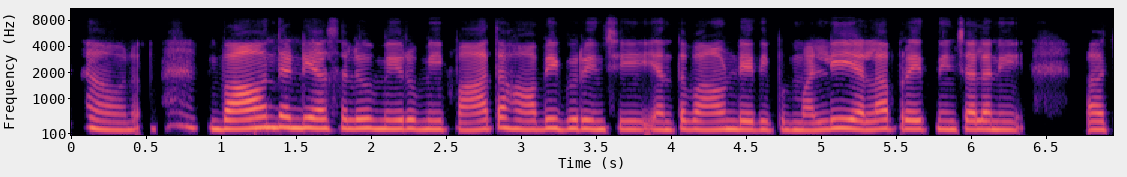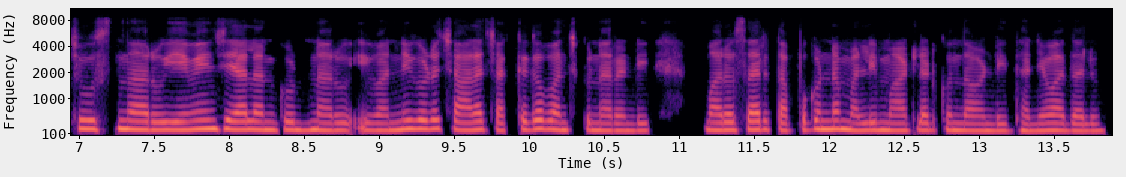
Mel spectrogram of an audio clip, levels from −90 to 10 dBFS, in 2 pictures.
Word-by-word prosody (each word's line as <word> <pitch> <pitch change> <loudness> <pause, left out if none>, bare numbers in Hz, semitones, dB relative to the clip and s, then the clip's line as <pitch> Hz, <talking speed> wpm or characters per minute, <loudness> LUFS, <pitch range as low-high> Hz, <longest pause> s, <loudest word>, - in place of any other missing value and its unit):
అవును. 205 -2 -1 0.6
బావుందండి 250 +2 +6
అసలు. 235 +1 0 0.2
మీరు 225 +1 +2
మీ 220 - +1 0.2
పాత 210 +3 0
హాబీ 220 +2 +1
గురించి 220 -2 0 0.2
ఎంత 205 +1 -4
బావుండేది. 210 0 +1
ఇప్పుడు 200 0 -4
మళ్ళీ 210 +5 +1 0.2
ఎలా 220 +2 +1
ప్రయత్నించాలని 215 -1 0 0.6
ఆహ్, 210 - 0
చూస్తున్నారు. 215 -2 +1
ఏవేం 220 +3 +2
చేయాలనుకుంటున్నారు, 205 -2 0
ఇవన్నీ 195 +3 -1
గూడా 225 0 0
చాలా 200 +1 0
చక్కగా 210 +4 -2
పంచుకున్నారండి. 185 -2 -4 0.4
మరోసారి 200 +1 -1
తప్పకుండా 215 +3 0
మళ్ళీ 195 +1 -2
మాట్లాడుకుందాం 190 0 -4
అండి. 180 0 -5
ధన్యవాదాలు. 180 -1 -4
210 Hz, 125 wpm, -22 LUFS, 195-220 Hz, 0.6 s, బావుందండి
